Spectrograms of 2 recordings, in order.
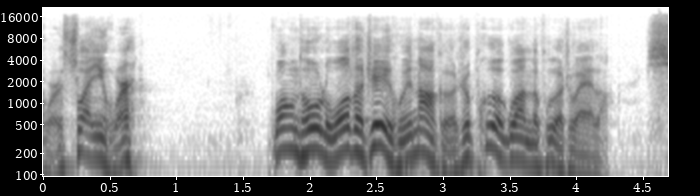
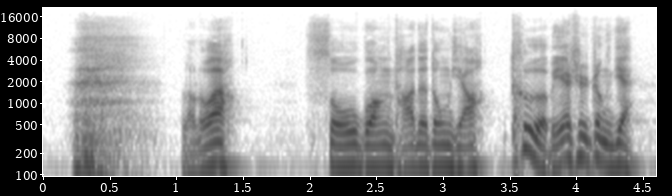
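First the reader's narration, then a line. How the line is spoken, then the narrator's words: Grim resolve. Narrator (Chinese): 杨伟苦着脸，他觉着难办了，干脆一咬牙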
